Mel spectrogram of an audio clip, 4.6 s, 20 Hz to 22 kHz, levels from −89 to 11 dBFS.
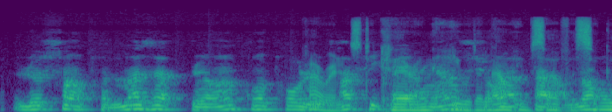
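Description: Nothing in this recording points to a technical fault, with no dropouts, clicks, glitches or other disturbances anywhere along its run.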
